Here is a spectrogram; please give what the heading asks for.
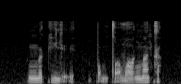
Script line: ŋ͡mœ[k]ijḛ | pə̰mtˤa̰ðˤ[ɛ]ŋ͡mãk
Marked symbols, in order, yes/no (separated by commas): yes, no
